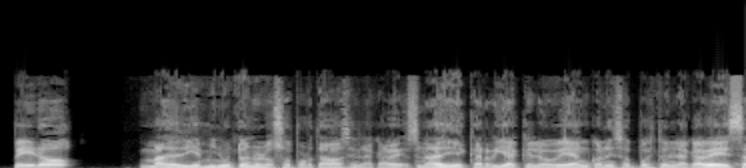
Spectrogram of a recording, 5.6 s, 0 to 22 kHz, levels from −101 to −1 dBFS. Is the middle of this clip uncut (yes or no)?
no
